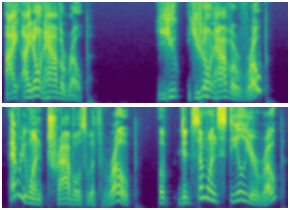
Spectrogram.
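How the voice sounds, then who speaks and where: A man's voice: a little high, very animated, a little slow, a bit bright, no echo, pitched above the performer's own voice. A man voicing an awkward talking male chicken who makes dry jokes, in a storybook reading.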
